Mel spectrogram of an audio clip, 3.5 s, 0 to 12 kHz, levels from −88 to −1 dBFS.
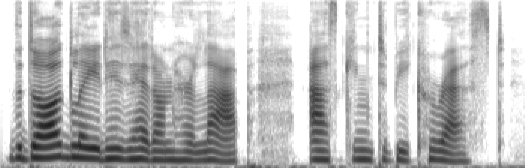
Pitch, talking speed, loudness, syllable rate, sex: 185 Hz, 205 wpm, -21 LUFS, 5.4 syllables/s, female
